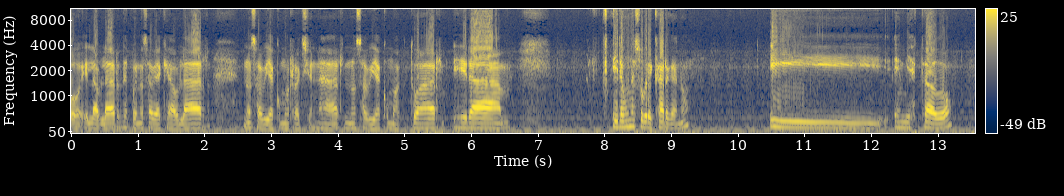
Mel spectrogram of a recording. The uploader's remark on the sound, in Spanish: Disculpen el mal sonido, escúchenlo con poco sonido.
